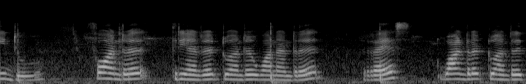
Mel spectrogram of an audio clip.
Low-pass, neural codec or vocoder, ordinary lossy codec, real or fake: 7.2 kHz; none; none; real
